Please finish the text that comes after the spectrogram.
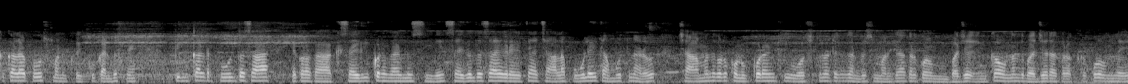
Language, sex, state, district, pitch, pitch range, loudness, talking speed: Telugu, male, Andhra Pradesh, Visakhapatnam, 150 Hz, 140-165 Hz, -19 LUFS, 160 wpm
